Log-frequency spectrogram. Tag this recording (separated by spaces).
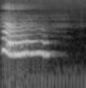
animal bark barking chihuahua cry dog dogs growl howl pet puppy whimper whine yelp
